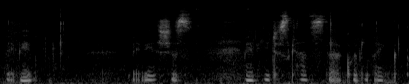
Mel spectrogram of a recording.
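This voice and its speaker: A woman's voice: medium pitch, fairly even intonation, unhurried, natural voice. A woman voicing a jittery young female captor who talks in whispers and keeps repeating reassurances, in an ASMR roleplay. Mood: falsely sweet.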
